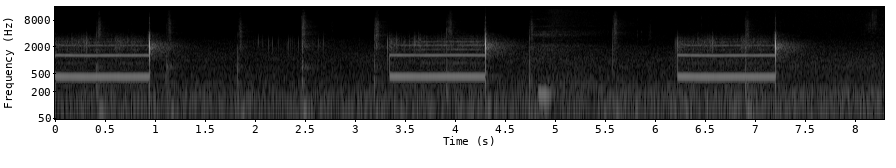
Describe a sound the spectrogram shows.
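A phone ringing tone sounds through a handset in short repeated bursts.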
